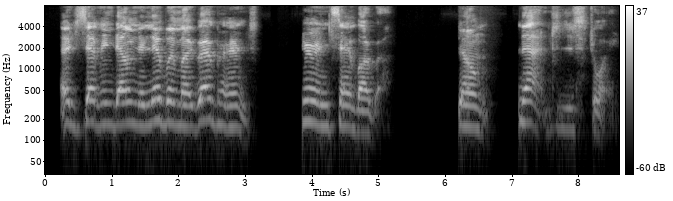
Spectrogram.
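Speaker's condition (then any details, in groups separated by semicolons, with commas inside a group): Cerebral palsy; spastic type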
